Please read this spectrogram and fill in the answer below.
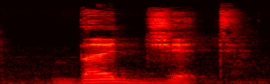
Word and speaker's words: budget: If you have trouble getting that D sound, try pronouncing the word budget. That's a word because you see the D, you think the D, and you pronounce it.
